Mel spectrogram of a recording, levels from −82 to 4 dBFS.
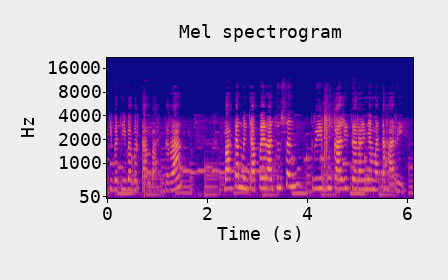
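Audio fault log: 0.75–0.77 s, loud pop: a single sharp pop lasting about 20 ms, peaking roughly 15 dB above the surrounding sound, which carries on uninterrupted beneath it. The cause is likely a sudden voltage step or pulse entering the signal chain, such as a plug or switch transient, static discharge or a driver glitch. The circuitry downstream shapes that pulse into a brief, hard-edged burst, which is heard as the abrupt click-thump at this point.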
